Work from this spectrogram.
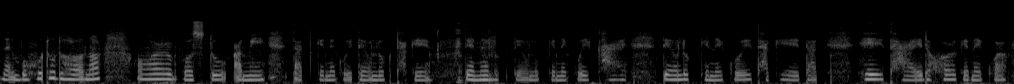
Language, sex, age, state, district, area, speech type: Assamese, female, 18-30, Assam, Charaideo, rural, spontaneous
